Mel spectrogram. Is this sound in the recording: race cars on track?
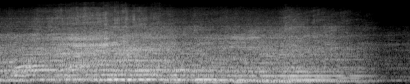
yes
